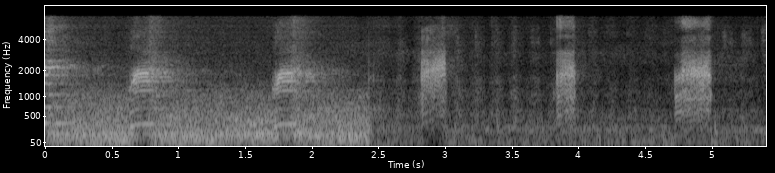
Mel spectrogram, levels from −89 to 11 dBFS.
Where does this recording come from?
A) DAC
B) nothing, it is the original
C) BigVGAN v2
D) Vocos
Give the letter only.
A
